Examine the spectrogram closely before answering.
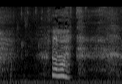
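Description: A woman laughs out loud close by.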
